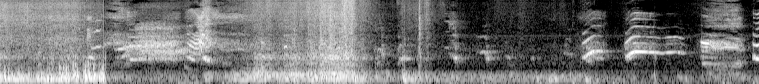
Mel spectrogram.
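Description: A water splash as someone drops off a boat slide into a lake, cut off suddenly about a second in. Near the end comes a run of short, high-pitched yelps, each rising and falling.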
